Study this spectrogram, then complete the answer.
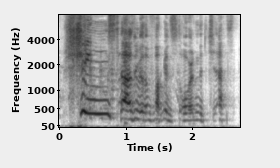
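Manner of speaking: mock heroic. Accepting the death challenge, hammed-up excitement. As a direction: ham up a duel to the death. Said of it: "Challenge accepted".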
